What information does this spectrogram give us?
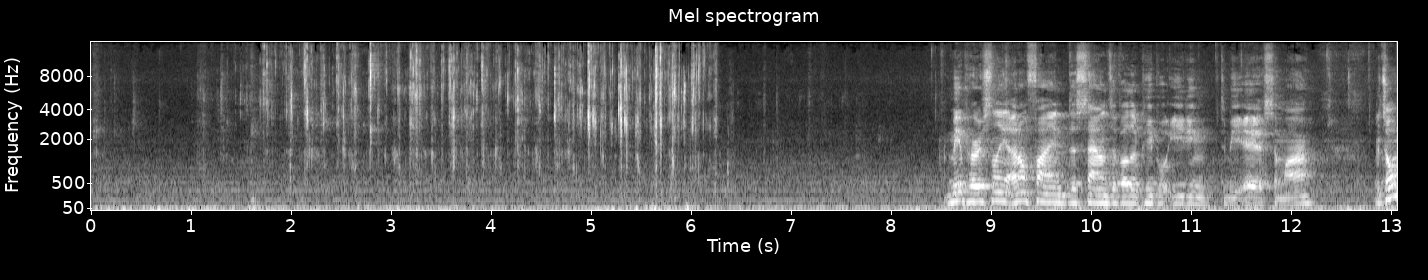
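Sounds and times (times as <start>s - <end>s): person chewing pizza: 0.0s - 8.0s.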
